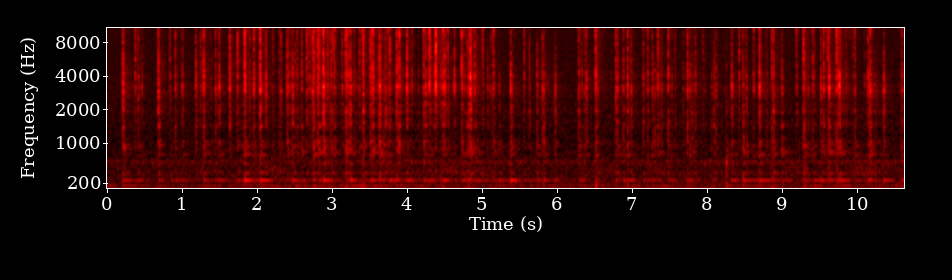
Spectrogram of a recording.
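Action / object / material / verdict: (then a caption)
tap / plastic liquid bottle / plastic / none. Long acrylic nails tap and grip a tall, clear plastic micellar water bottle, mostly full of liquid, from both sides as it stands on a table. The result is a dense, steady stream of quick, bright, clicky taps with almost no ring, over a faint low hum.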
